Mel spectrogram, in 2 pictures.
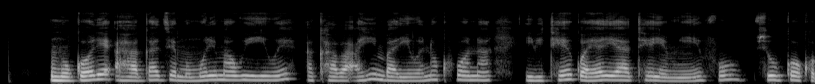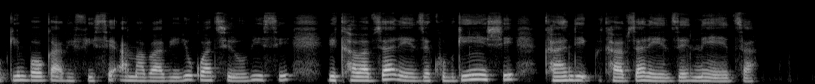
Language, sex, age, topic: Rundi, male, 18-24, agriculture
